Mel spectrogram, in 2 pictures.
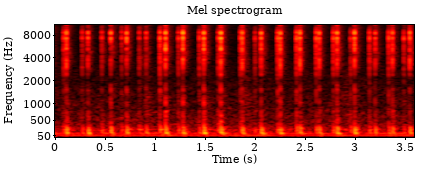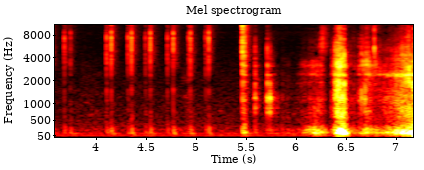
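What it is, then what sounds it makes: Resin rhinestone diamond painting canvas. Both hands roll and press a pink plastic pen lengthwise across a small, flat Provence lavender diamond painting board covered in tiny solid resin rhinestones, lying on a wooden table. The result is a quick, fairly irregular train of short, bright clicks and rattles from the beads. It ends in a louder burst of rasping scrapes.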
